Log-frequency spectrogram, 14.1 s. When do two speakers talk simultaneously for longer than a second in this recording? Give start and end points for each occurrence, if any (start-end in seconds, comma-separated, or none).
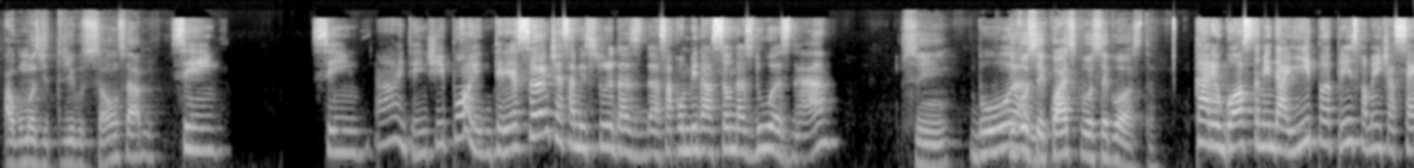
none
